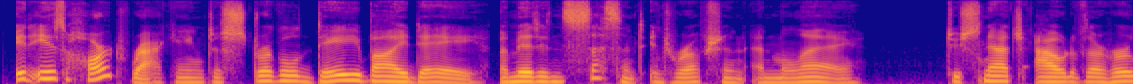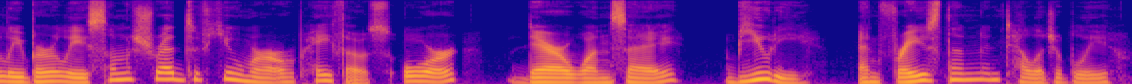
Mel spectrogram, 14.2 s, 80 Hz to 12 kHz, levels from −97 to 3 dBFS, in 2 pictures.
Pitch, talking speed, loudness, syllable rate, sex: 155 Hz, 155 wpm, -20 LUFS, 4.5 syllables/s, female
